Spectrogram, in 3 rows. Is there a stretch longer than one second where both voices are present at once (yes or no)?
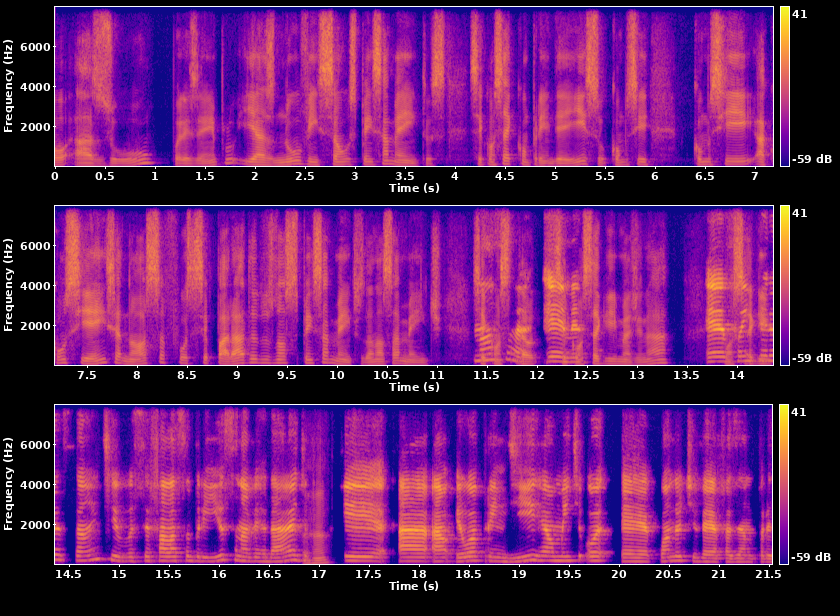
yes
